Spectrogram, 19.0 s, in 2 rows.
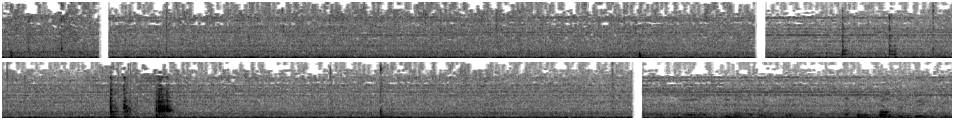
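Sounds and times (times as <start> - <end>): vegetables sizzling in a wok: 0.0 - 19.0
spatula scraping a pan: 10.4 - 11.6
spatula knocking on pan: 10.5 - 11.3.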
